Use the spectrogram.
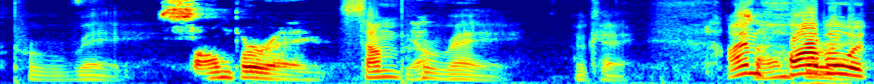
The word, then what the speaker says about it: Sans Pareil: going to say this it's Sans pay right it's not s perel it's pay sere sere okay I'm horrible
